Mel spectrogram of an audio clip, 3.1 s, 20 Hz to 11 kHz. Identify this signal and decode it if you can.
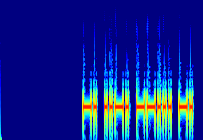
Morse code, heard as a keyed tone, about 30 wpm, 700 Hz. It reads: NF7N
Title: USA Call Signs - 4 Characters - 3x Character Spacing - 30wpm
